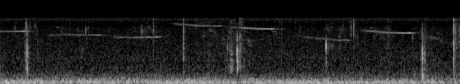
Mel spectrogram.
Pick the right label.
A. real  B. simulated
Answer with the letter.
A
